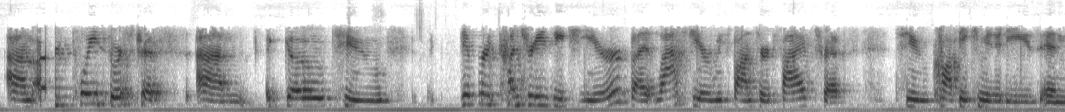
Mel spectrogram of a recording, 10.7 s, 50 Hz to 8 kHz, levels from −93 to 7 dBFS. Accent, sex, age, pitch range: American, female, 30-49, 155-190 Hz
